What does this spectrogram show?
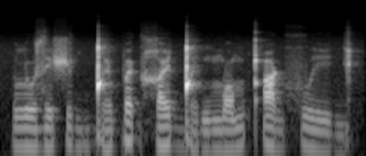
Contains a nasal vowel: no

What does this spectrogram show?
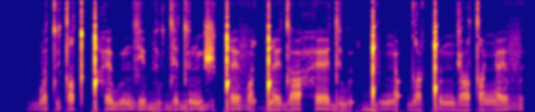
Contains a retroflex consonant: no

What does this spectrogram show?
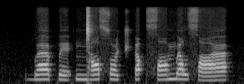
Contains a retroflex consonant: no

